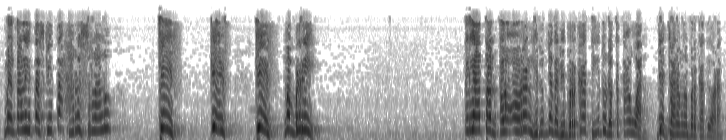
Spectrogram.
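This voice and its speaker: A male pastor preaches a lively sermon, calling his congregation "saudara" and acting out bargaining dialogues in market scenes. His very high voice moves at a quick pace with few pauses, heard on a dull lo-fi church recording.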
